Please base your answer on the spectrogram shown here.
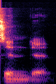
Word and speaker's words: Sinden: cinden light gun because i've heard it pronounced both ways seiden and sinden during that video i pronounced it both ways multiple times yeah still had guys leaving me comments after the video hey peter just wanted you to know that it's cindy i'm like thanks for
